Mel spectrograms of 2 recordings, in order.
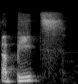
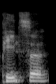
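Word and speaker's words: apizza: that good isn't it isn't it pronounced a beets not pizza it's like a pizz yes pizza yeah you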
